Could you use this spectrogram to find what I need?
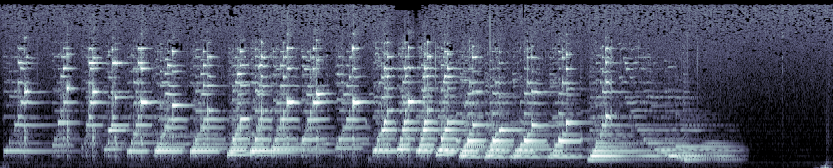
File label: words of life quechua bolivia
